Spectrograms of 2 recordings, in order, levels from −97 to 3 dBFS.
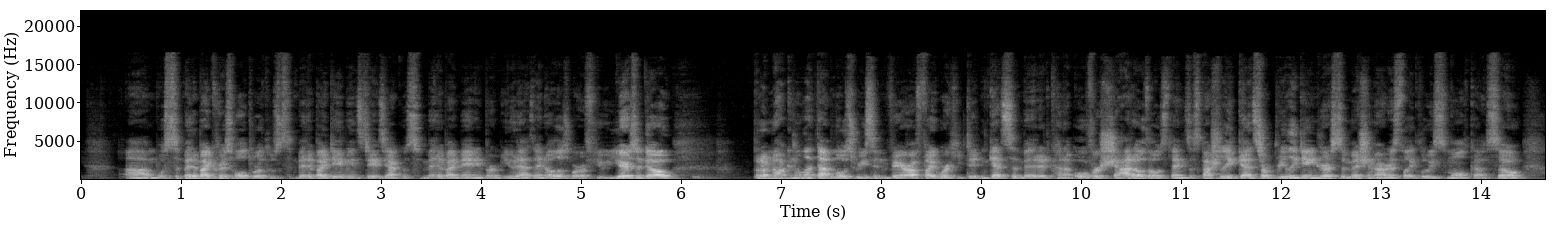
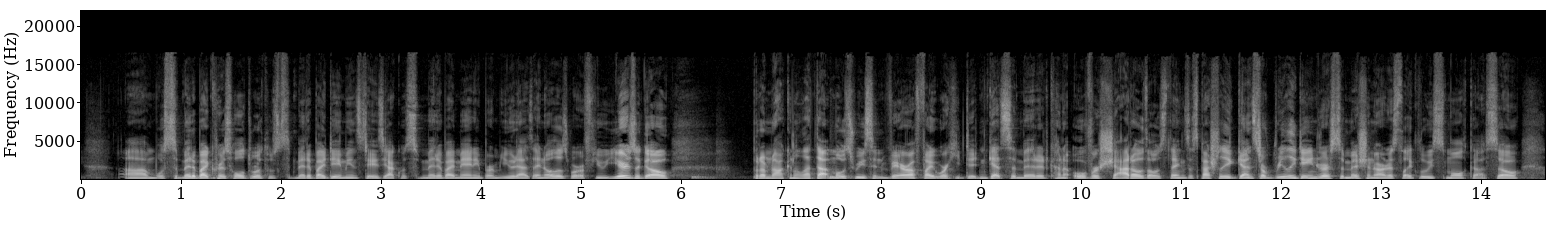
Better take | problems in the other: second | off-mic speech; far // room echo; very slight; dies away in 0.2 s

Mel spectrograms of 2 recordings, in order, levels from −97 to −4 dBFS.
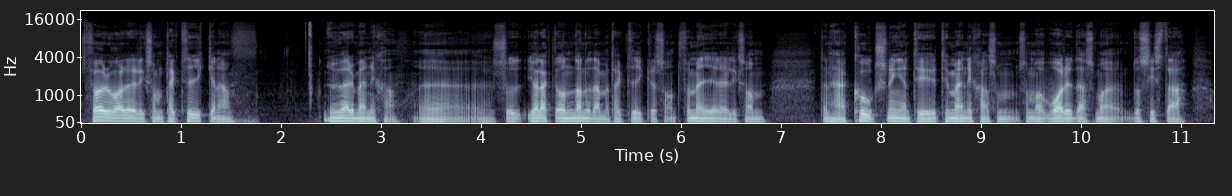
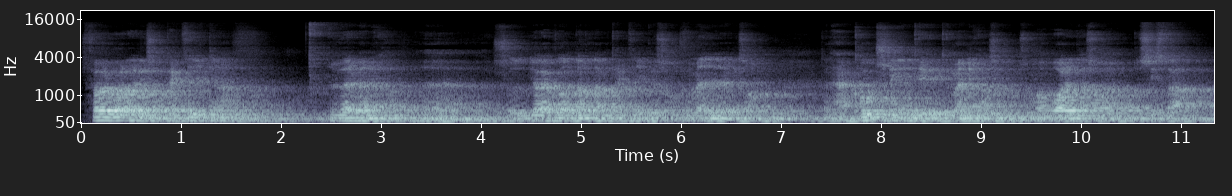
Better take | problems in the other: first | off-mic speech; far // room echo; strong; dies away in 2.6 s

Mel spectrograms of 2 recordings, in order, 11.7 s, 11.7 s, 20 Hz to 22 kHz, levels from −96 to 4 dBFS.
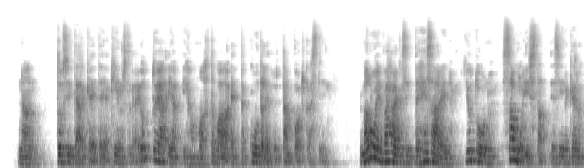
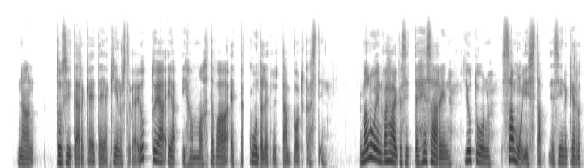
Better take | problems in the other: second | off-mic speech; far // room echo; slight; dies away in 0.4 s

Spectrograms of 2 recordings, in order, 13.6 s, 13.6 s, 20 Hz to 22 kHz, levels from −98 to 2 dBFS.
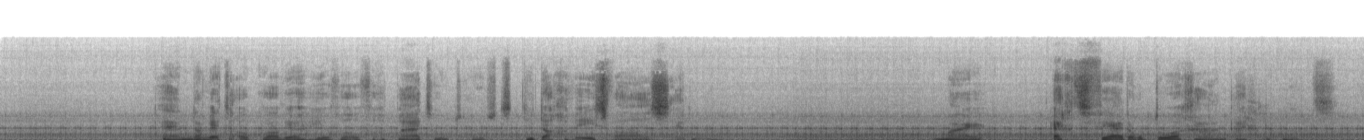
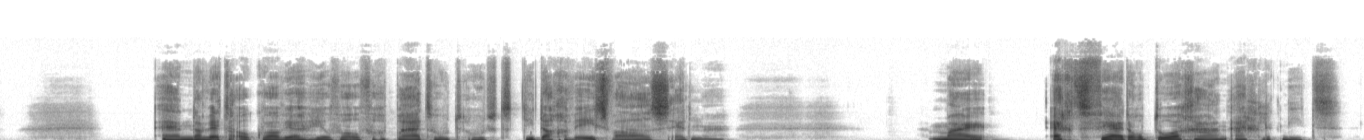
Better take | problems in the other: second | traffic noise; loud; throughout; 6 dB below the speech

